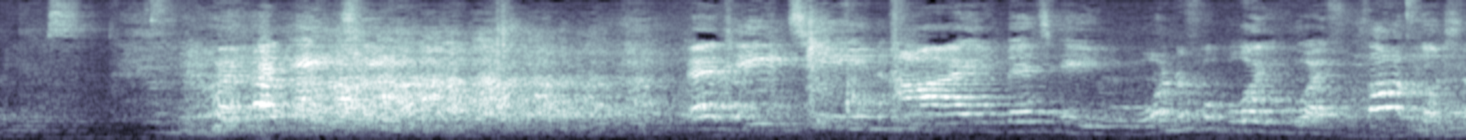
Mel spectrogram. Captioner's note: audience: laughter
